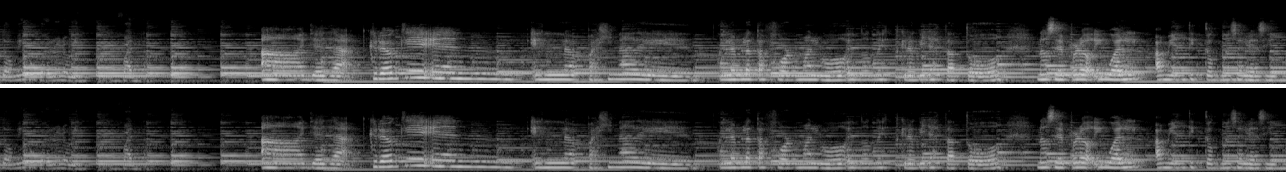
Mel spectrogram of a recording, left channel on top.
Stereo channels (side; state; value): right; quieter; 5.0 dB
